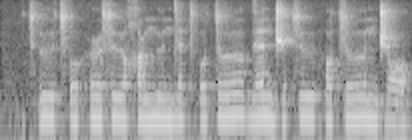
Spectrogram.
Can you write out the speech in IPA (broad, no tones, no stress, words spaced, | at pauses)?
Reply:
t͡sʼʉːt͡sʼohə˞sʉː χə˞ŋʉndɛt͡sʼo tɵː ɡɛnd͡ʒɵt͡sʉː hɔt͡sɵː nd͡ʒɔ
